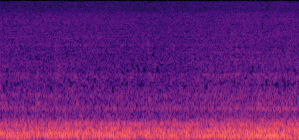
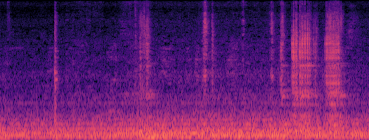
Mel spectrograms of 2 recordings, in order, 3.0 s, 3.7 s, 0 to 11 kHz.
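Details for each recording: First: Trane Voyager rooftop HVAC unit on 460 V, drawing about 6.3 A, with a rough, steady low rumble and uneven gritty churn; first suspected motor, but the idler pulley bearing is failing and visibly moving, pulley cracked, replaced. Finding: failing idler pulley bearing. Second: Trane Voyager HVAC unit on 460 V after idler pulley replacement and belt re-tensioning: even low rumble with faint belt chatter, no screech; amp draw 4.4, about as before; previous screaming was not the motor; normal blower operation.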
